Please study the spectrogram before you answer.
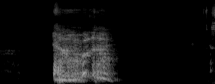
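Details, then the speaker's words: Adult woman's brief cough while talking at length during filming; she reports coughing a couple of times every day of her life, often when talking without pausing: cough. "me I have a cough every day of my life just a couple times that sounds like a covid cough it always seems to happen when I'm filming because I'm talking so much without pausing"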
